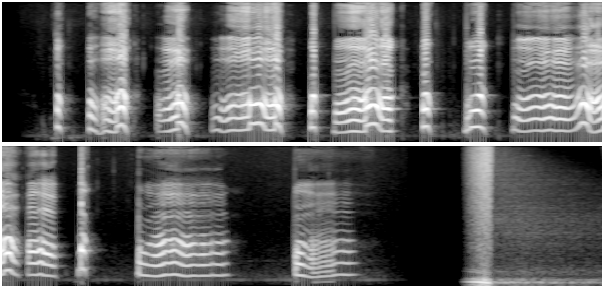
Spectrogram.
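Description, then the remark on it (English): A person imitates a chicken for a voiceover audition recording, with a run of short, choppy clucks building into longer, warbling squawks of wavering pitch, loud and without other talk, ending with a brief dull thump. “Well, I don't normally do this, and I have certainly never done this before, but since we're talking about it, I figured I'd give you a little sampling of the voiceover recording I submitted for that chicken audition.”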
